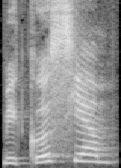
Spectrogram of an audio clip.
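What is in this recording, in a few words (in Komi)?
Komi, ми кӧсъям, female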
